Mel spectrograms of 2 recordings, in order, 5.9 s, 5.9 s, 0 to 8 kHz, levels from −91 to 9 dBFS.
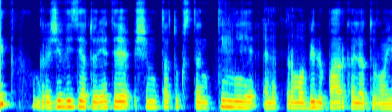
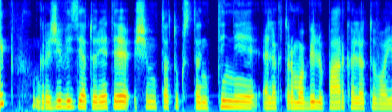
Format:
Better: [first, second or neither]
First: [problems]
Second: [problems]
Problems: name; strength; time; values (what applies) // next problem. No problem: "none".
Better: second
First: noise reduction (neural mask model DeepFilterNet 3)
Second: none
